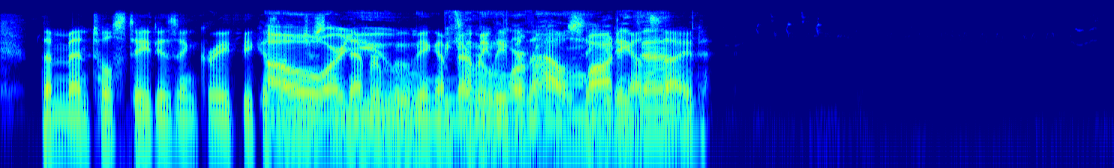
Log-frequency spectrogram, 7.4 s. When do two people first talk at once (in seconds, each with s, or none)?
1.8 s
